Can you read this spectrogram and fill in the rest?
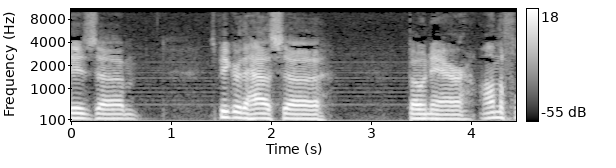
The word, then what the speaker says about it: Boehner: I did notice Nancy Pelosi still does not know how to pronounce his name. It's difficult because it's spelled differently, but he is, I think, French-Canadian descent. It is Boehner.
